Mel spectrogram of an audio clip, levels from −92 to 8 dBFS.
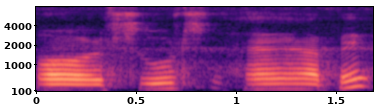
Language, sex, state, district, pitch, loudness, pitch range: Hindi, male, Bihar, Darbhanga, 170 Hz, -18 LUFS, 170-180 Hz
